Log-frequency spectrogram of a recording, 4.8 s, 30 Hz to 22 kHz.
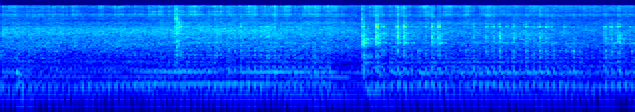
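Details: Antique Diehl table fan, about 100 years old with steel blades, oscillating on low speed: motor hum with loose fluttering rattle from worn bearings; otherwise runs well.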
